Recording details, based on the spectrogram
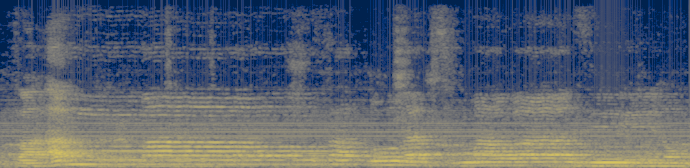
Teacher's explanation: Nah, di gunah mim syaddadah masih kurang setengah harokat ya.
